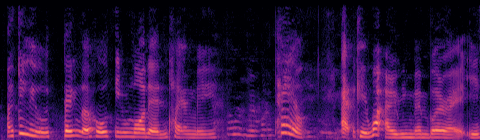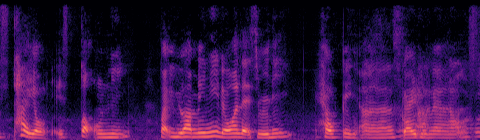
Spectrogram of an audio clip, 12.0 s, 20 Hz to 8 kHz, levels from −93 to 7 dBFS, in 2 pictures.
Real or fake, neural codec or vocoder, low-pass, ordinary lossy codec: fake; codec, 16 kHz, 2 kbps, FreqCodec, larger model; none; none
